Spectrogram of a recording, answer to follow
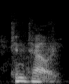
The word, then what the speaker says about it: Cantali: Cantali. Cantali, sorry.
